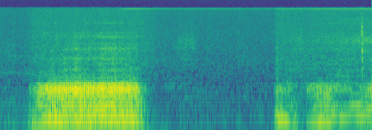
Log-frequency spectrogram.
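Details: A pug sleeping and snoring, loud for a small dog: a loud, rattling in-breath snore with a throaty buzz, then a quieter snorting breath.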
